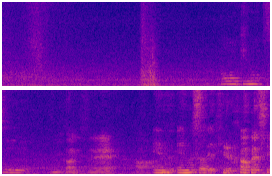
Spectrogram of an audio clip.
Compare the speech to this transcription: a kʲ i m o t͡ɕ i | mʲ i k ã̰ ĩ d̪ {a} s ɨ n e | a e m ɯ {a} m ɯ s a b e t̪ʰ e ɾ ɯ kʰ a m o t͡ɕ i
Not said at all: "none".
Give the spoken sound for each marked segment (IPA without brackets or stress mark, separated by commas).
e, e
